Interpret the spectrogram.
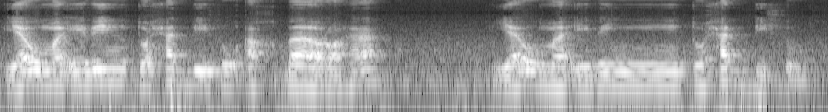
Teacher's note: menyembunyikan bunyi tanwin yang bertemu dengan huruf ta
